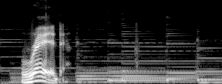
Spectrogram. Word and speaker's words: read: Por ejemplo, read pasa a red, pero se escribe igual. Aquí solamente cambia la pronunciación.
